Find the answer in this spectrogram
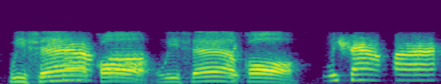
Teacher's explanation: وفاقا إنهم يعني لا تخلي الفاء والقاف نفس المستوى، يقول وفاقا نفس المستوى، الفاء مستفلة القاف مفخمة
